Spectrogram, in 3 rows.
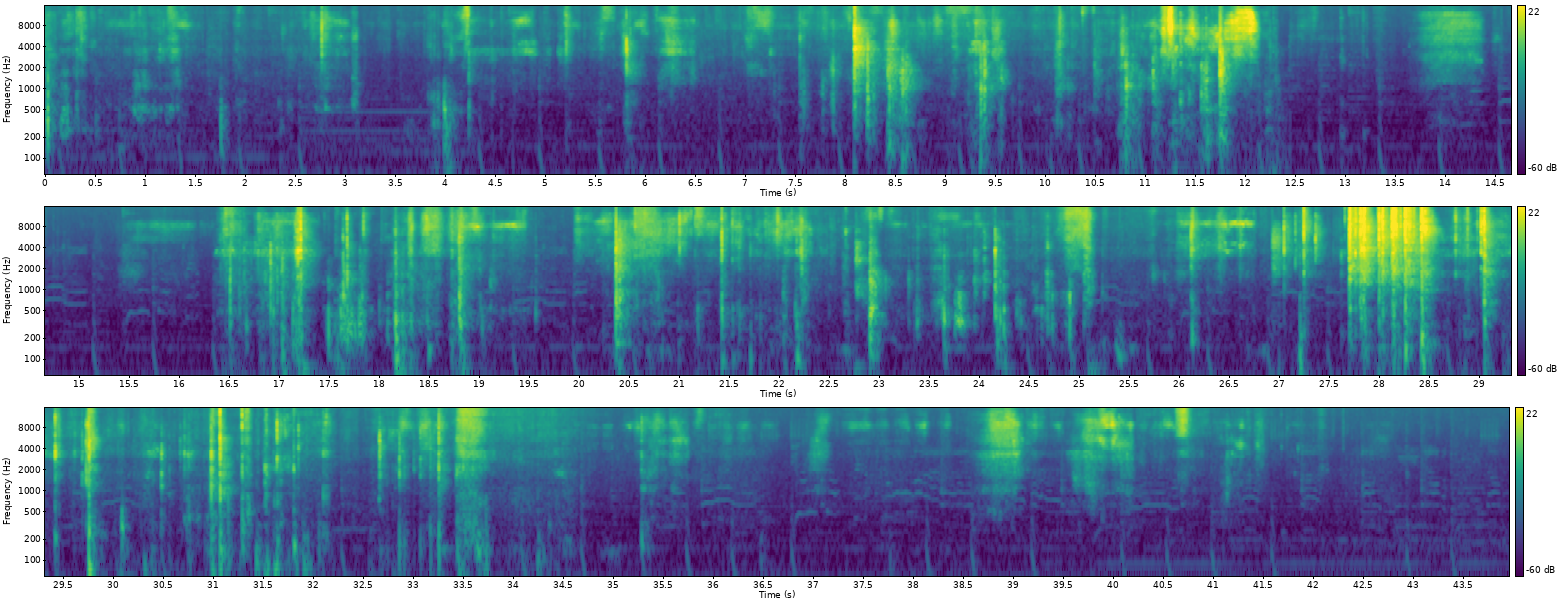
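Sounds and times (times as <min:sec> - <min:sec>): dog sniffing and snuffling: 0:00.0 - 0:13.1, 0:15.5 - 0:42.2
paper sheets rustling: 0:03.9 - 0:12.4
wrapping rustling and crinkling: 0:16.4 - 0:35.8.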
